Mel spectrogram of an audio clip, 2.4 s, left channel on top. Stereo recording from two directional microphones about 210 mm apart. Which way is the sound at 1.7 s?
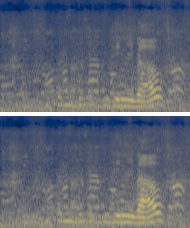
35° right (ahead or behind).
